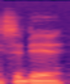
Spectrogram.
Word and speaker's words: Sabir: Young man, my name obviously Sabir or Sabir if you can pronounce it.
